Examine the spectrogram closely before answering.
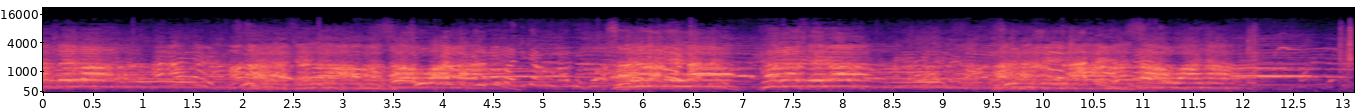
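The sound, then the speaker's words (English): Supporters of Supra Mahumapelo chant and shout outside a PEC meeting, with many voices in loud, rhythmic, continuous chanting and cries rising and falling in waves throughout. “Well, that was the mood earlier on outside that PEC meeting, and you can hear the sentiments expressed by the supporters of Supra Mahumapelo, who tried to push their way into that venue where the PEC meeting is taking place.”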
